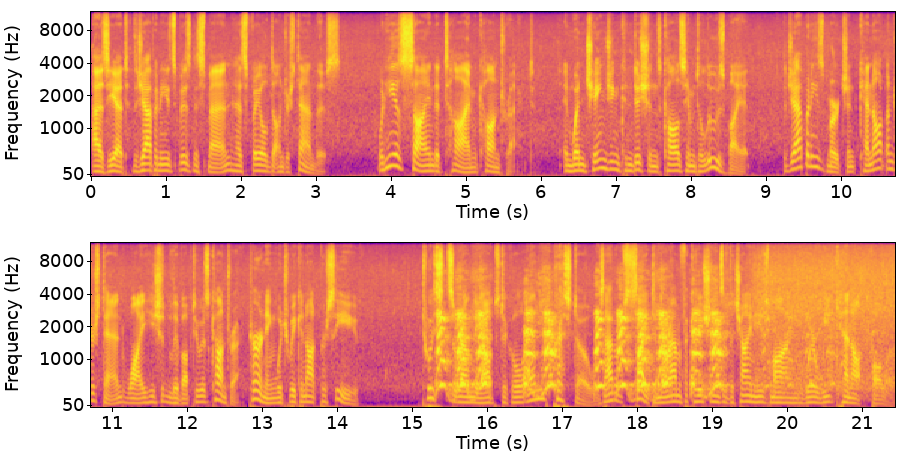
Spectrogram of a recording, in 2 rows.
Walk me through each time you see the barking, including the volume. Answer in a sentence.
You can hear the barking from 15.2 to 21.2 s, getting quieter.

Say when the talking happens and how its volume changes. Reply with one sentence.
You can hear the talking from 0.0 to 21.4 s, at a steady volume.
